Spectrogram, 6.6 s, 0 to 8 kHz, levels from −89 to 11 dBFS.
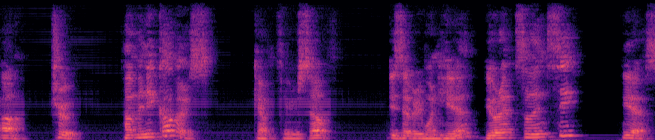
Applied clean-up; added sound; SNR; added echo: neural separator model SepFormer DNS4.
